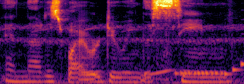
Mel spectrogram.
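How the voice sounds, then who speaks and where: Creaky-voiced woman doing casual game commentary. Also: fairly low pitch, monotone, moderate pace. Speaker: gaming video host. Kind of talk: casual let's play commentary. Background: music.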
